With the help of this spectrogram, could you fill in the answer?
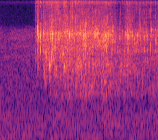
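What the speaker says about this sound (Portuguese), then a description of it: "e aqui vamos estar colocando nossa água." Water poured into a blender for a potato starter ferment, a steady close splashing rush that brightens after a brief moment, no talk.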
